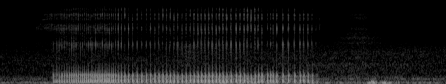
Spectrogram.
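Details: Sleeping French Bulldog snoring: one long rattling, buzzy snore of about two and a half seconds with rapid pulsing vibration, then quiet breathing.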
